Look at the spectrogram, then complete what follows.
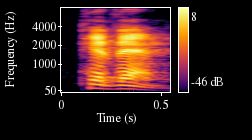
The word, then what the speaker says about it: Piven: Piven.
